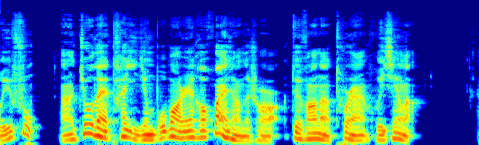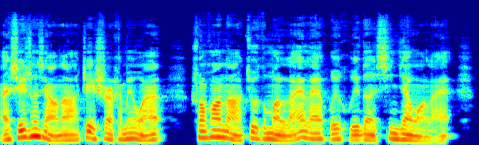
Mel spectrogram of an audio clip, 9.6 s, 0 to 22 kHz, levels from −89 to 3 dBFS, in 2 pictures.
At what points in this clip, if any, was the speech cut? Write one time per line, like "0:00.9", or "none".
0:04.7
